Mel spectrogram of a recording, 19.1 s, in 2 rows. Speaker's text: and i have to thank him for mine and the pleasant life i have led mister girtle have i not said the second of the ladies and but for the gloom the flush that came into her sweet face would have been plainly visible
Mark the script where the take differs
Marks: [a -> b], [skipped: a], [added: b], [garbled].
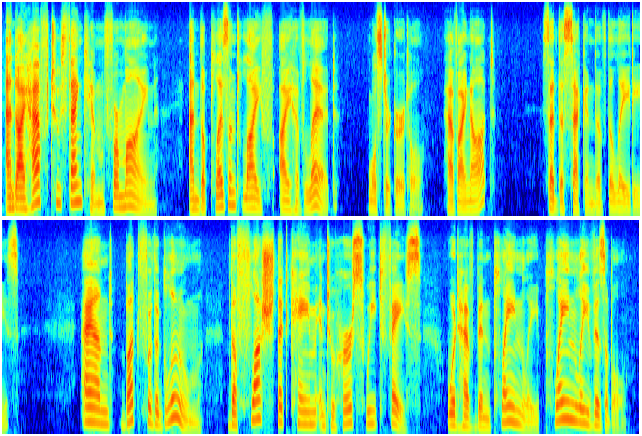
and i have to thank him for mine and the pleasant life i have led mister girtle have i not said the second of the ladies and but for the gloom the flush that came into her sweet face would have been plainly [added: plainly] visible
